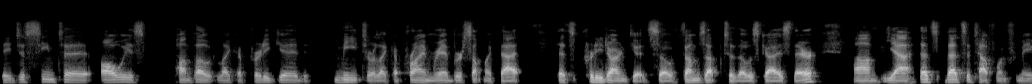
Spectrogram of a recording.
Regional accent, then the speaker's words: Battleford, Saskatchewan, Canada; I was raised in the, in the Battle Forts area.

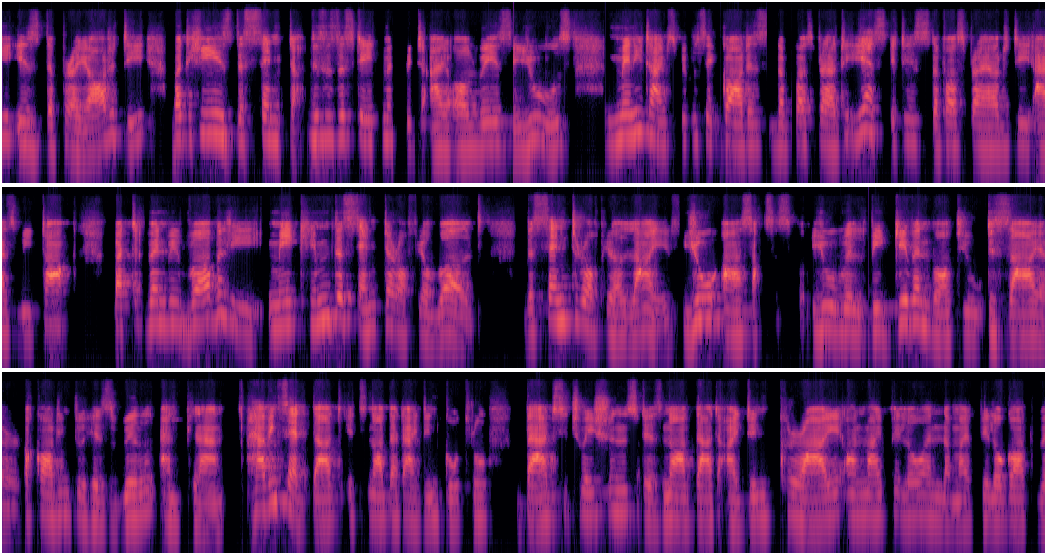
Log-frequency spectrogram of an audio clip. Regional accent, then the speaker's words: India; moved away as an adult; I was selected from India.

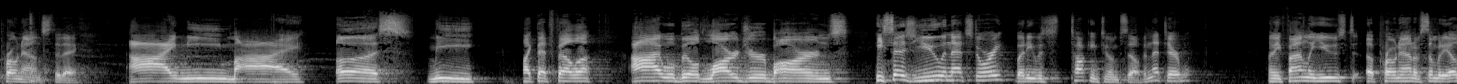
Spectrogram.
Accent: Texas, United States; I'm from Texas

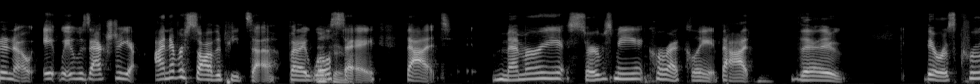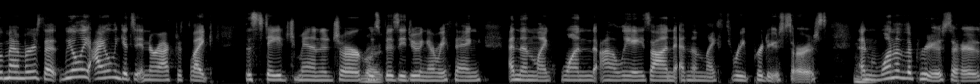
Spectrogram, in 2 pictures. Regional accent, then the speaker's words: Wisconsin, United States; moved away as an adult; also born or lived in Minnesota; I'm from Wisconsin, but I went to college in Minnesota and lived there for 8 years

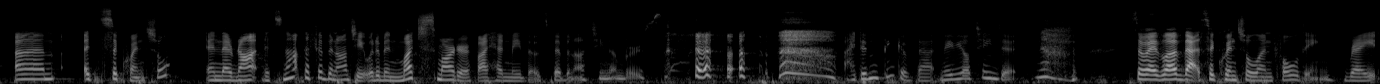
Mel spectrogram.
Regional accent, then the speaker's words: Texas, United States; I'm so Texan

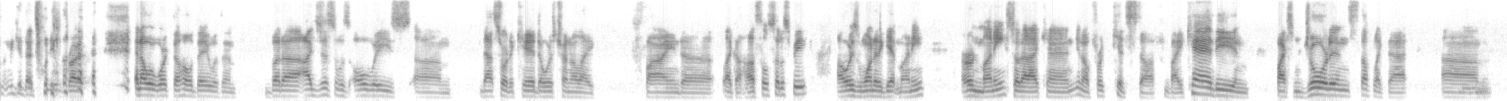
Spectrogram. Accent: New York City, New York, United States; I was born in New York City in '89. Uh, so you know, grew up during the '90s. Um, during that time, it was in Washington Heights, uptown Manhattan

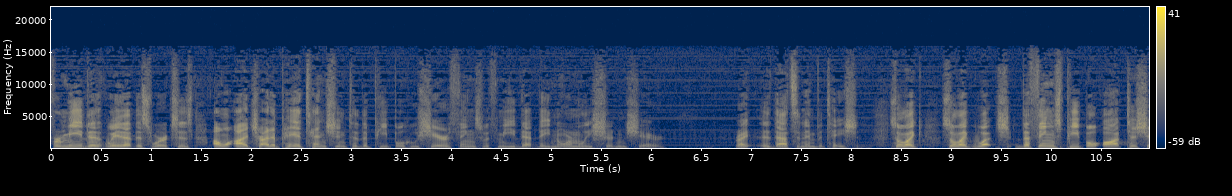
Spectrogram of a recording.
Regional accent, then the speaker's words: the Chicago area, Illinois, United States; from the Chicago area.

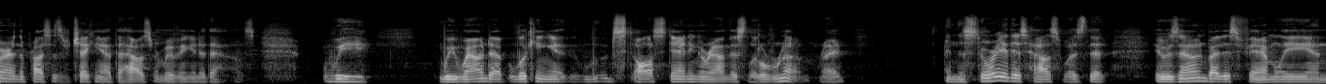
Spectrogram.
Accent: Marin, California, United States; also born or lived in Oakland / San Francisco; I was born in Oakland and lived in San Francisco a little bit, and then moved to Marin

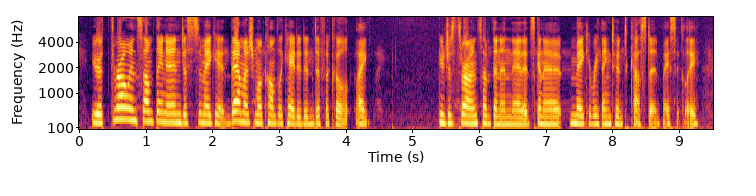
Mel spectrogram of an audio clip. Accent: New Zealand; now in Amsterdam, Netherlands; I'm originally from New Zealand, and I've been working remotely in Amsterdam for Atomic for a while

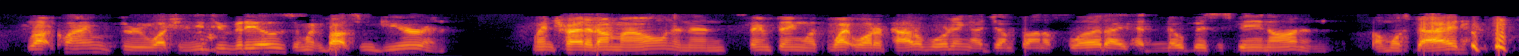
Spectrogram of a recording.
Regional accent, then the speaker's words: Nicaragua; moved away; Like I said, I grew up in Nicaragua. I grew up just literally adventuring was our job down there

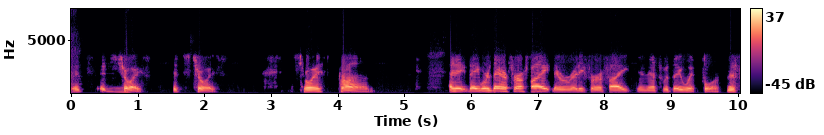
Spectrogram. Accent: the South, United States; I'm from the South. I can butcher a name quick.

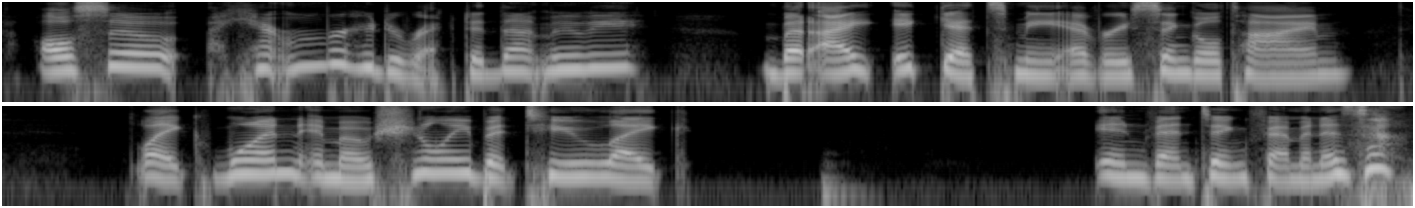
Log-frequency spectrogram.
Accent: Hawaii, United States; we grew up in Hawaii

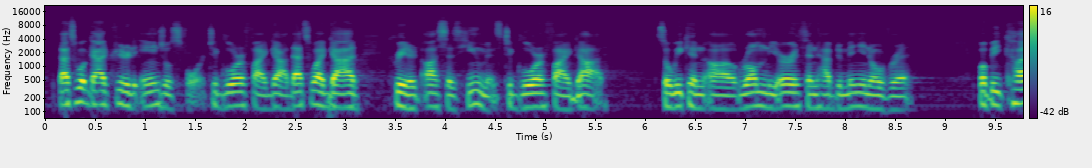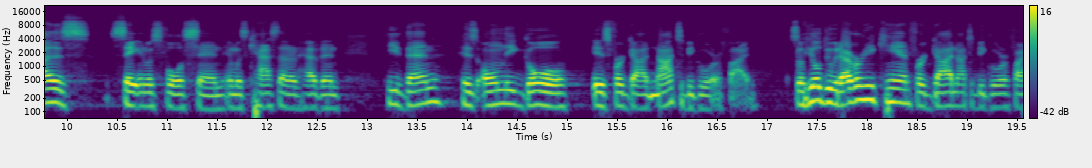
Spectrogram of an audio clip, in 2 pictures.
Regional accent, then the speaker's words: Traverse City, Michigan, United States; moved away as an adult; now in Grand Rapids, United States; I'm from Traverse City

